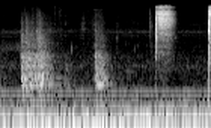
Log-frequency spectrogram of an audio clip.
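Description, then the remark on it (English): A bottle of saison beer is opened: soft rustling and handling first, then a short, bright hiss of escaping gas and a sharp final pop or clink. “Let's crack it open.”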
